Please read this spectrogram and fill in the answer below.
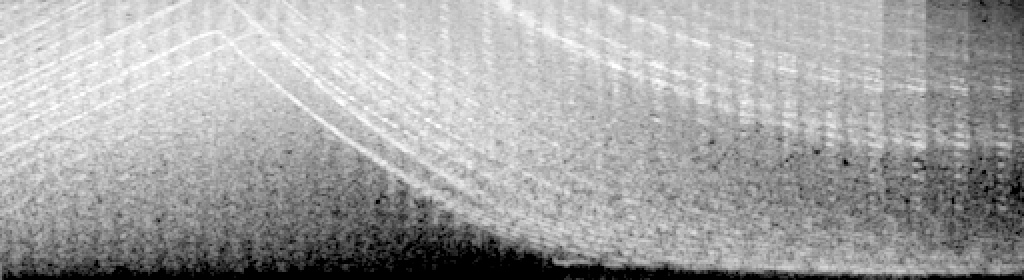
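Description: An edited-in whining sound effect over a rushing noise. It rises in pitch for about two seconds, then falls steadily for several seconds and ends in a low rumble.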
